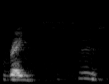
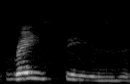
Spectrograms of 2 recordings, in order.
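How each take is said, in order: First: The s is added directly, one syllable. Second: The ending has an extra vowel, two syllables. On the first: The speaker calls it wrong. "I cannot say races" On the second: The speaker calls it right. "I need the E in the middle. So, I say races"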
